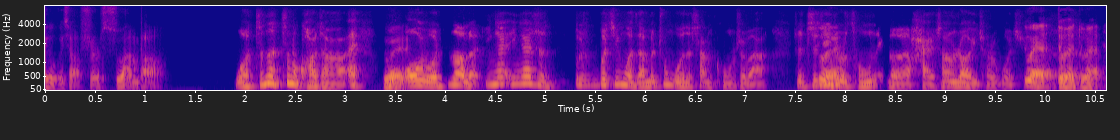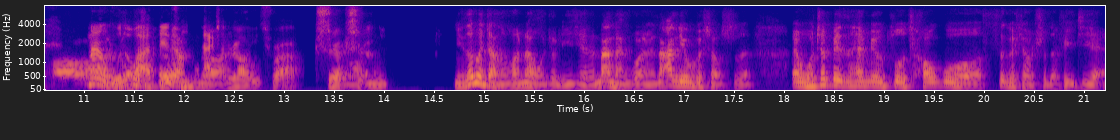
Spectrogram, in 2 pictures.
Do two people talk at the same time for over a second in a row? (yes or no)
yes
